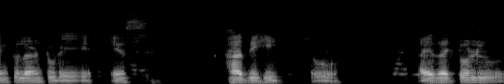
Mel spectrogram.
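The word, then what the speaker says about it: هذه: So hadihi is pronounced as hadihi, but it's written without alif. Right? It's hadihi.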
